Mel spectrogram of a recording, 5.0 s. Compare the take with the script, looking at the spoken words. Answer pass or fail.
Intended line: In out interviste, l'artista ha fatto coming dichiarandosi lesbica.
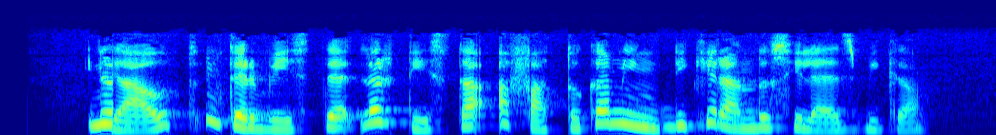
pass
